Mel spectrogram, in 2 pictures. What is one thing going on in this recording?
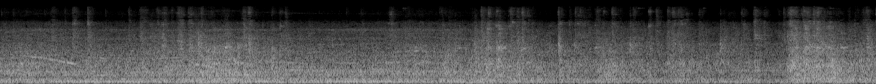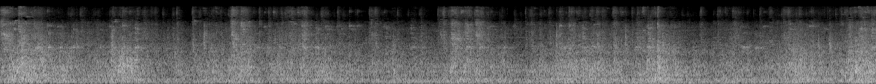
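A bus body rattles and creaks over the road.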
